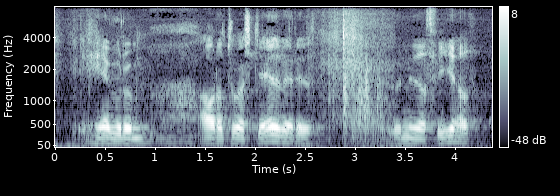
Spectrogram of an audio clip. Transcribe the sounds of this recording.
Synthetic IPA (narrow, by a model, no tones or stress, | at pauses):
ɦɛvʏɾʏm | a̰ːwɾat̪ʰuːɣascɛːjðvɛːɾɪð | ʏnːɪðaθviːa̰ð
